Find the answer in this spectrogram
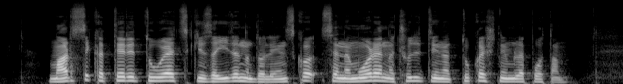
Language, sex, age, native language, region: Slovenian, male, 18-29, Slovenian, Drava region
